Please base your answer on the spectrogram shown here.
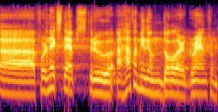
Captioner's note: none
